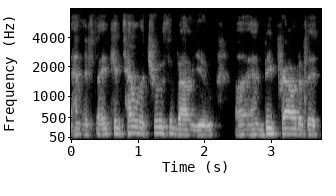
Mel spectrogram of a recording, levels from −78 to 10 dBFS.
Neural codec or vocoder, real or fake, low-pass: none; real; 7.2 kHz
